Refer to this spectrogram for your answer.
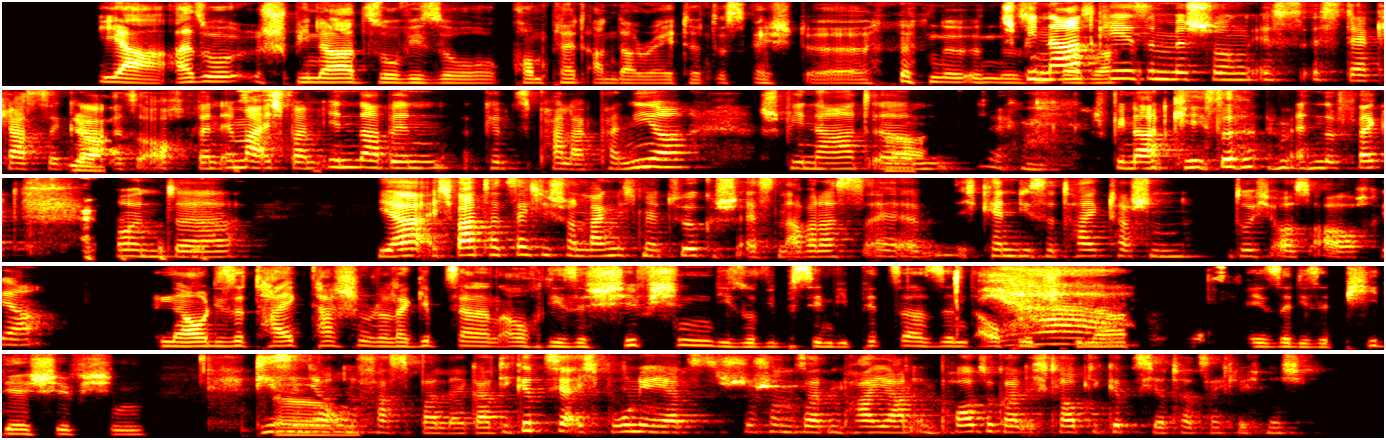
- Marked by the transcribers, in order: in English: "underrated"; chuckle; unintelligible speech; chuckle; laughing while speaking: "Spinat-Käse"; laugh; drawn out: "Ja"; unintelligible speech
- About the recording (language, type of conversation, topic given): German, podcast, Was isst du zu Hause am liebsten?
